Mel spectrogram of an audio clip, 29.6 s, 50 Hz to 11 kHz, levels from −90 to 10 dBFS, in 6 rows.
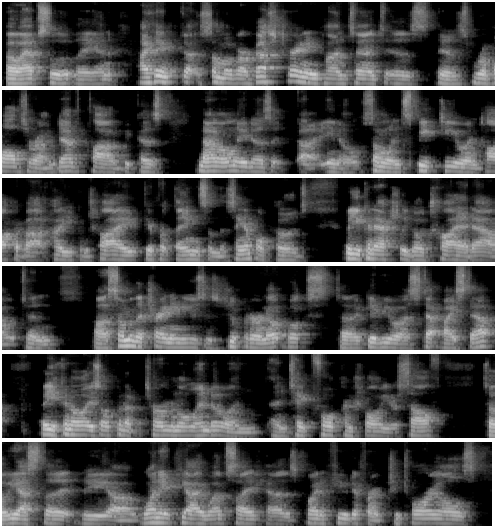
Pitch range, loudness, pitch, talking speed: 125-145 Hz, -23 LUFS, 135 Hz, 195 wpm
